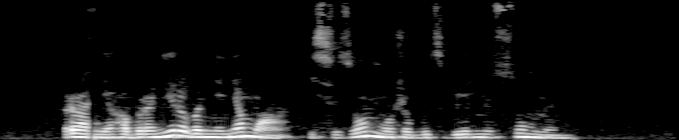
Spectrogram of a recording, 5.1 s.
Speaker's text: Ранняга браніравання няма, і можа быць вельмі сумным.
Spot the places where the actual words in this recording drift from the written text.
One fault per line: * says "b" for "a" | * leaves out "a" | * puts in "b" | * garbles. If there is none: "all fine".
* puts in "сезон"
